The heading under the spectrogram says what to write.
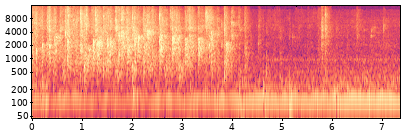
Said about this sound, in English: let's give another hand.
